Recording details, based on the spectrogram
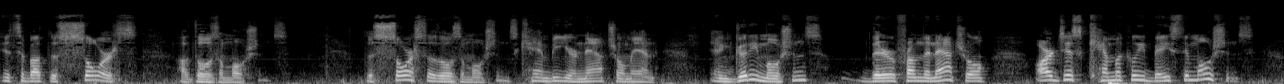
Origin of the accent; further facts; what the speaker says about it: Canada; Well, growing up in Canada in the Rocky Mountains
